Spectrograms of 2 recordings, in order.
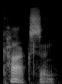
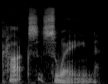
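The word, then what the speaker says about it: coxswain: words written down they look like they should be pronounced boat Swain and Cox Swain and some people do pronounce them that way today because of the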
